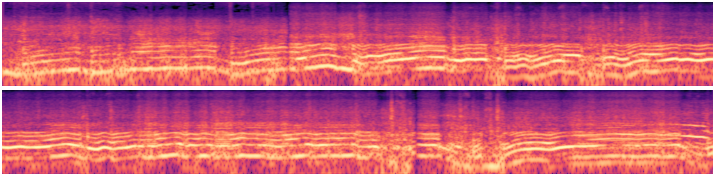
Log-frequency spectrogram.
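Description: Side-by-side UTV engine racing hard, its pitch rising and falling over and over as the throttle is opened and eased off. About three seconds in, the sound switches to a microphone on board, inside the roll cage.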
